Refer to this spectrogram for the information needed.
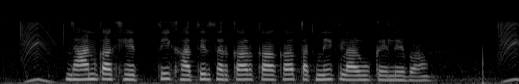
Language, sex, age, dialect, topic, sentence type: Bhojpuri, female, 25-30, Western, agriculture, question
